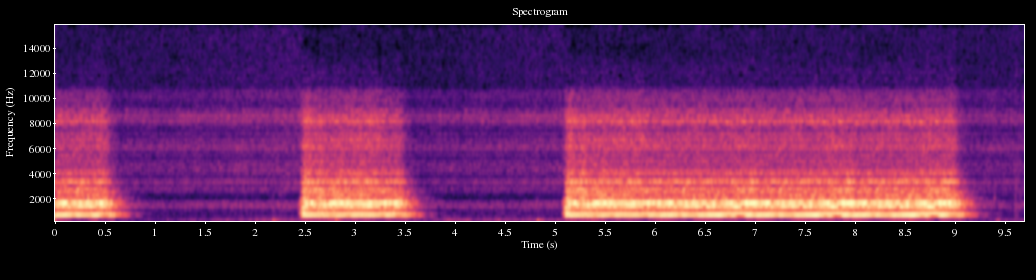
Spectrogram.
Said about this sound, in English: So now I want to show you the playable whistle on Omaha.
